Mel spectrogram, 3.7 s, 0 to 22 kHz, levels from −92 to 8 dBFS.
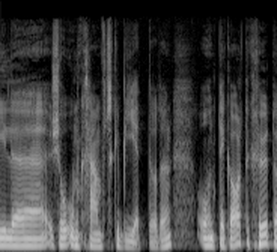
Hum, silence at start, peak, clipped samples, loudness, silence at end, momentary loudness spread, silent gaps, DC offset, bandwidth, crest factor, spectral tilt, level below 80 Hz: none; 0 s; -6 dBFS; under 0.1%; -22 LUFS; 0 s; 9 LU; none; under 0.1%; 16 kHz; 16 dB; -6.5 dB/octave; -56 dBFS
